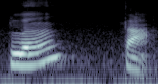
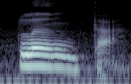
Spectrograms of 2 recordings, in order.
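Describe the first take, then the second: First: "planta" as plan, pause, ta; split into syllables. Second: Said in the usual way. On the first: Shown as a demonstration. Teacher dividing words for pupils, "planta" syllable by syllable. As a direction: break "planta" into two separate syllables. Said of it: "dividi-las em sílabas". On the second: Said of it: "vamos pegar essas três palavras".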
